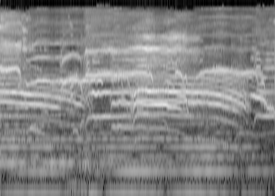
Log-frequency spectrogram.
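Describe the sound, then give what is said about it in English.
A baby screams loudly, one long piercing wail after another with sliding, strained pitch, breaking briefly between cries and then resuming without any talking. “Baby screaming, that's a fine idea.”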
